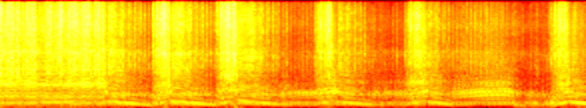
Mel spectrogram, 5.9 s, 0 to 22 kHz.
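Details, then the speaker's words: 1982 Honda CB750 engine for a cross kart, fine at idle but breaking up between 4,000 rpm and redline: revs rise and drop with a ragged stumbling edge under load; carburetors suspected running lean, jetting being drilled out. "it's still acting like it's lean it's uh breaking up and everything and all that stuff it's acting just like it's lean"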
